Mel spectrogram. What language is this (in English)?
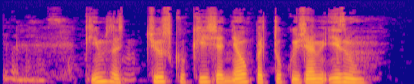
Imbabura Highland Quichua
